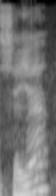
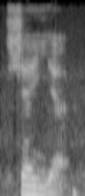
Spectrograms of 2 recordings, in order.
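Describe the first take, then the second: First: The glottal stop drops and the ya stays single. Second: The glottal stop merges into a doubled ya. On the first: "ketika waqaf dibaca dengan naqal akan bunyi" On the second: "ketika ibdal bersama dengan idgham berbunyi"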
